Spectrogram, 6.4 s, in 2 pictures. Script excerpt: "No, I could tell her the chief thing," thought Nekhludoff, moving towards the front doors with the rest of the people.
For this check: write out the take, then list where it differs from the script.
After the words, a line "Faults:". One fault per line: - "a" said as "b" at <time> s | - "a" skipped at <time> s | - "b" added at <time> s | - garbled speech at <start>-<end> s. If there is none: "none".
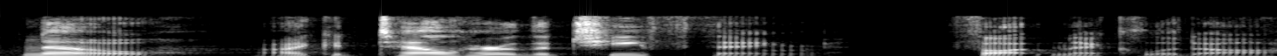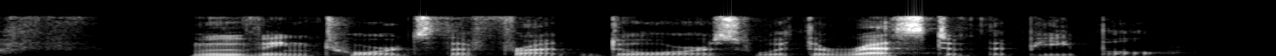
"No, I could tell her the chief thing," thought Nekhludoff, moving towards the front doors with the rest of the people.
Faults:
none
